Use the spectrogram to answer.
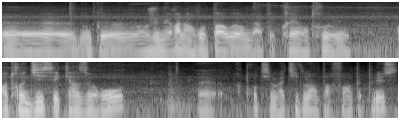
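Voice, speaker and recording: Over noticeable background noise, a man talks in a fairly low pitch with monotone, flat intonation. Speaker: judoka and vlogger. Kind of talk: casual vlog.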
